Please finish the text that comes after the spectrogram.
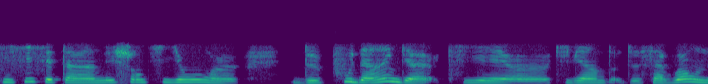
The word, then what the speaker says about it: poudingue: On prononce poudingue et pas pudding, comme on entend souvent au moment des cols.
